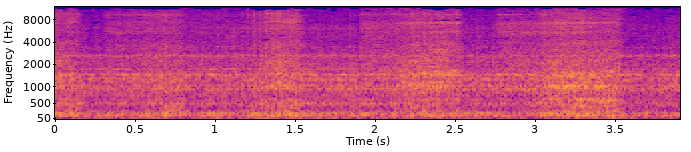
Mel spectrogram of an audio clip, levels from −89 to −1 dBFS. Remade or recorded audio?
recorded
